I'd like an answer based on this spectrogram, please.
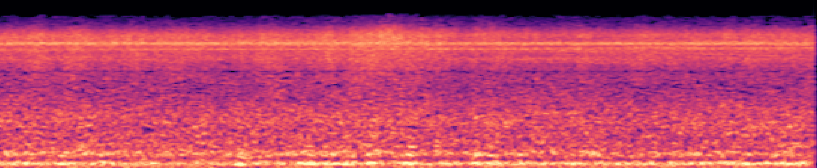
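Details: Continuous droning of many wild giant honey bees (Apis dorsata) during queen painting, low buzzing with gentle wavering swells and a steady high-pitched whine in the background.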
